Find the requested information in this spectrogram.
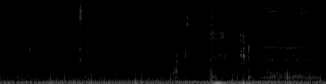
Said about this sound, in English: I noticed my throat's a little bit, a little rough right now. I'm going to take a sip of coffee and I'll delete it out.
